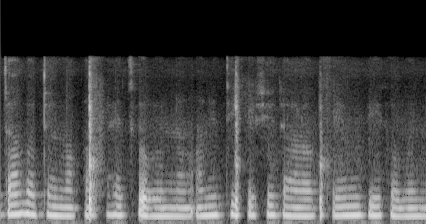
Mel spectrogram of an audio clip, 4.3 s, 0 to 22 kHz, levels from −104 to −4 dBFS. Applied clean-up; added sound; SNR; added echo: neural mask model RNNoise.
